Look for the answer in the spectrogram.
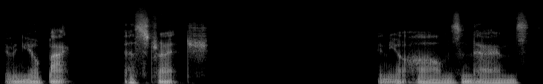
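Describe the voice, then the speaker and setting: A man guiding a meditation in a calm, soothing and measured manner, leaving long pauses. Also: extremely low pitch, slightly rough, no room sound, clean studio sound. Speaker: meditation guide. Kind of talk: guided meditation.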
